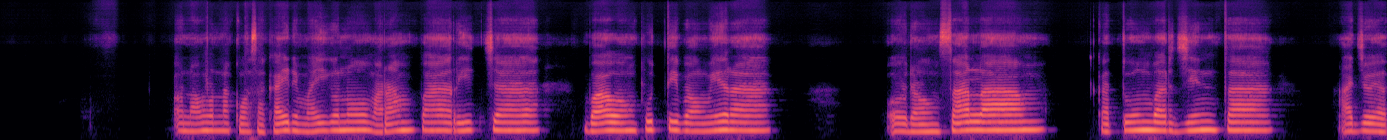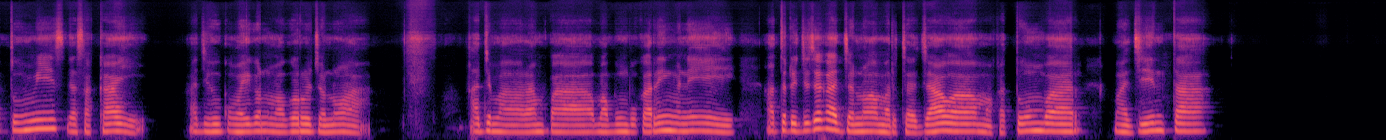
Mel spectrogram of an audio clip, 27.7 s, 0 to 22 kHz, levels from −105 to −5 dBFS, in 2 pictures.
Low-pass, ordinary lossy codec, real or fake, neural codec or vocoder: none; none; fake; codec, 44.1 kHz, 7.8 kbps, DAC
